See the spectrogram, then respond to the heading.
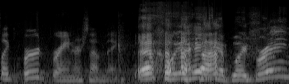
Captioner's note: Cornette laughs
